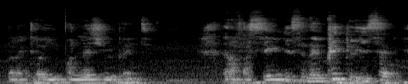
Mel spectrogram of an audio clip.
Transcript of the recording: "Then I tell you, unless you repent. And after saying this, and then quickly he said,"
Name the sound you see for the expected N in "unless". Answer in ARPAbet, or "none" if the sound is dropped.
N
